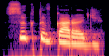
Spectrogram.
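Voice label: "сыктывкарӧдз", Komi, female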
